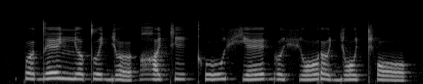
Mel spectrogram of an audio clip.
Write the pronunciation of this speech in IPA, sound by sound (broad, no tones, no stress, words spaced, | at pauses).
pɵde ɲətʷeɟɵ | ʁəcikʰu çe ɡɵço ɾɵɟo cʰo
